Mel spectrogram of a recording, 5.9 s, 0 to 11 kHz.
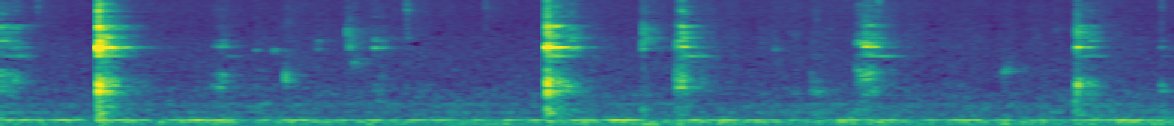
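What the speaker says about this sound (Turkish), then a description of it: "2 yemek kaşığı kadar da su ekliyorum" Small clinks and drips as two tablespoons of water are spooned into thick grape molasses in a quiet kitchen, a few sharp taps of a spoon against a bowl spaced over a faint steady hum.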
